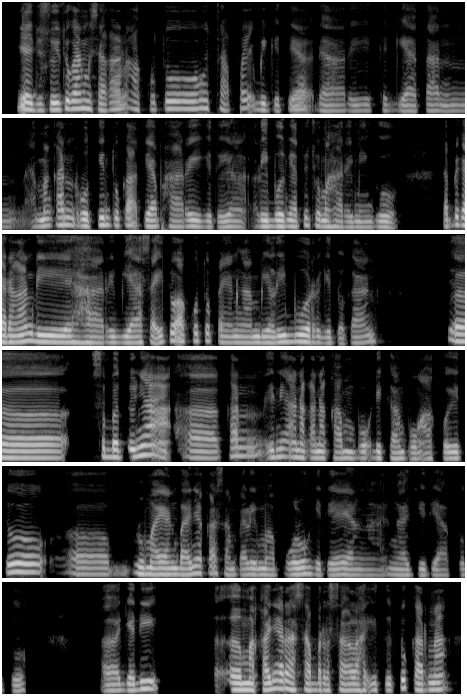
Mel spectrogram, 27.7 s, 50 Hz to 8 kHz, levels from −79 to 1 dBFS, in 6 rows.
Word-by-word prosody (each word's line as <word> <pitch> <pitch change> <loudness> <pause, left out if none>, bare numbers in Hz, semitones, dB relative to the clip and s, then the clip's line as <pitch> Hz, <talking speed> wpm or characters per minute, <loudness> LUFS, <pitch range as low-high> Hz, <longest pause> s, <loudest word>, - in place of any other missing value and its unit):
Ya 180 - +5
justru 165 +2 +1
itu 200 +3 +2
kan 205 - +4
misalkan 160 - -2
aku, 180 -1 -10
tuh, 200 +1 0
capek 185 +3 -8
begitu 160 - -6
ya 90 -1 -4
dari 150 0 -9
kegiatan 150 -1 -9 0.6
emang 160 +2 0
kan 195 +1 0
rutin, 185 +4 +1
tuh, 180 - -2
Kak, - - -4
tiap 155 -1 +1
hari 155 +1 -1
gitu 140 0 -4
ya 150 -1 -4
liburnya 155 0 +3
itu 175 - -8 0.2
cuma 155 - +2
hari 145 -2 -4
Minggu. 140 -1 -3 0.5
Tapi 165 +5 -2
kadang-kadang 180 +1 +4
di 170 -2 +6
hari 155 0 -1
biasa 155 0 -1
itu 170 +6 +2
aku, 195 -1 -2
tuh, 195 - -3
pengen 155 -2 -3
ngambil 155 0 +1
libur 170 0 +4
gitu 140 -3 -7
kan. 150 +4 -7 0.7
Eee, 170 -2 +5 0.3
sebetulnya 200 +5 +3
e 170 -2 -1
kan 220 +3 -3
ini 195 +3 0
anak-anak 175 -4 0
kampu 165 0 -2
di 170 - 0
kampung 155 -1 -4
aku 155 +1 -3
itu, 215 +3 +3 0.2
eee, 160 -2 -4 0.2
lumayan 160 -3 +3
banyak, 175 +5 +1
Kak, 175 - -6
sampai 150 -1 -5
50 155 +2 0
gitu 145 -3 -6
ya 145 0 -2
yang 145 - -8
nga 145 +1 -9
ngaji 145 +1 -7
di 145 - -9
aku, 140 +2 -12
tuh. 145 0 -6 0.8
Eee, 155 +1 0
jadi, 170 +5 +3 0.6
e - - -13
e - - +6
makanya 170 +4 +6
rasa 170 -1 0
bersalah 165 0 0
itu, 160 0 -4
tuh, 215 +7 0
karena 175 -1 +1
160 Hz, 160 wpm, -24 LUFS, 150-180 Hz, 0.8 s, di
